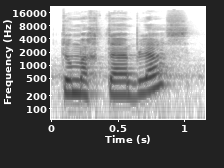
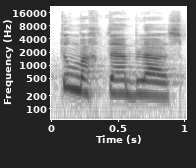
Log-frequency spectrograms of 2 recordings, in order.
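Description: First: Don Martin Blas asked with a rising, surprised tune; quick curious interruption, voice lifting at the end; surprised question. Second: Don stressed, falling tune, a plain confirmation; confirming statement. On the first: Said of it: "interrompirent les deux sœurs à la fois". (sœurs curieuses qui interrompent, question montante surprise) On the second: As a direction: answer it flatly, stress on Don. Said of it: "répartit Mariole". (Mariole confirme le nom, intonation descendante) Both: A narrator's reading.

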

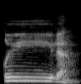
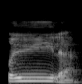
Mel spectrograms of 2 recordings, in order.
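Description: First: قيل begun on damma then snapped back to kasra; ishmam, catching yourself. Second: قيل with a rounded i leaning towards u throughout; shuyu ishmam. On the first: Teacher showing students the self-correcting onset. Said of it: "يعني تقول". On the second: Teacher contrasting methods for students, rounded i. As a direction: blend i and u together in قيل. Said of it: "يعني تطبيقًا كيف سيكون؟". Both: Shown as a demonstration.

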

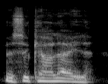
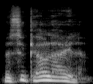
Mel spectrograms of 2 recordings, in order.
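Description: First: Put-on the old driver muttering the name again; quieter scorn. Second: Higher, louder, mocking "Monsieur Carlyle"; father mocking his lawyer's name; scornful repeat. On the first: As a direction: let "monsieur Carlyle" sink into bitter mockery. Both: A narrator's reading. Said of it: "répéta-t-il".

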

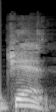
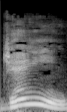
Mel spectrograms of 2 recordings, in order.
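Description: First: Jane as "jen", with a short e; mispronounced Jane. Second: Jane with a long ay vowel; correct Jane. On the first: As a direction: say Jane wrongly, like "shen". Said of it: "不要念成Jane". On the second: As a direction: say Jane as JAYN, drawing out the A. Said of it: "念成Jane". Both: Shown as a demonstration.

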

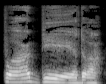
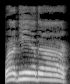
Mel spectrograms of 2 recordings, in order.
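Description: First: Very slow, groaned victory; groaning. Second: High, slow victory cry; triumphant cry. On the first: Beaten pirate captain claims victory, groaning. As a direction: moan it out, long and laboured. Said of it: "простонал капитан Буль-Буль". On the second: Самоделкин cries out while beating the pirate, triumphant. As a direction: draw out a high cheer of triumph. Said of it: "кричал Самоделкин". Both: A narrator's reading.

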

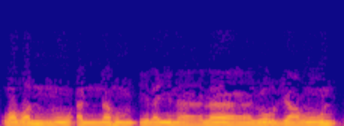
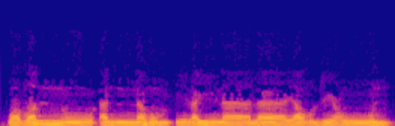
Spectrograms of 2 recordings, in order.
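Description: First: Said in the usual way. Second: يرجعون said yarji'un, "a" on the ya, "i" on the jim; active-voice vowels. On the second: Shown as a demonstration. Teacher demonstrates Qalun's reading, يرجعون as yarji'un. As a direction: read يرجعون as "yarji'un", not yurja'un. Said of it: "بفتح الياء وكسر الجيم".

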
